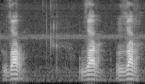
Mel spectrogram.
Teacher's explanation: Ketika ro berharokat sukun juga dibaca tebal, tafkhim. · ro ini termasuk golongan ro tafkhim, artinya ro yang dibaca tebal, zar. Tebalkan huruf ro-nya, zar, zar, zar.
